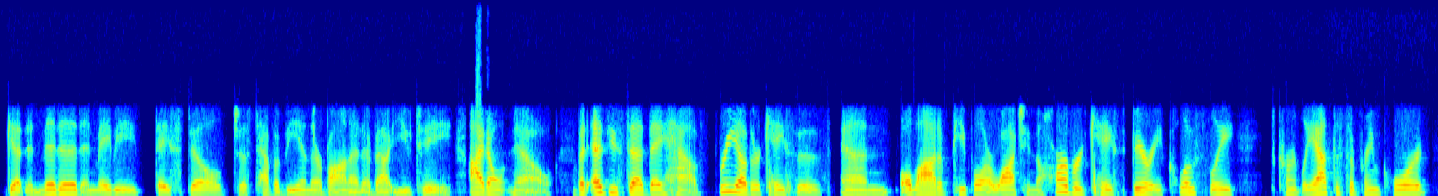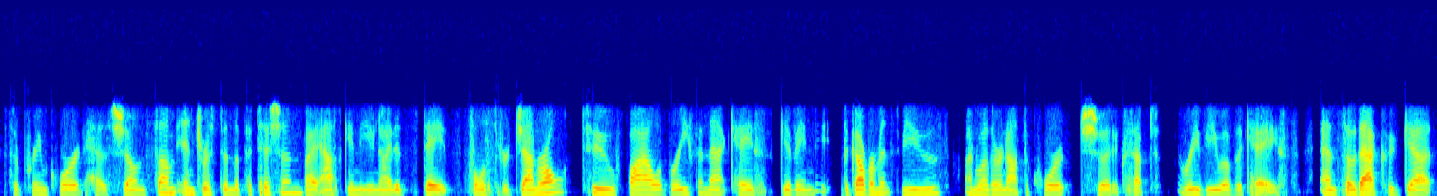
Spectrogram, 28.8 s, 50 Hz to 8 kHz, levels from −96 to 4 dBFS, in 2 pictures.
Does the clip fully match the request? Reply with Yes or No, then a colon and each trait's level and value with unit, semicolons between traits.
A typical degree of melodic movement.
No: narrow, 2.1 semitones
